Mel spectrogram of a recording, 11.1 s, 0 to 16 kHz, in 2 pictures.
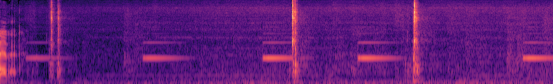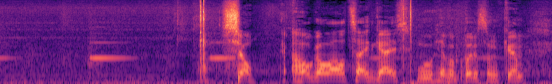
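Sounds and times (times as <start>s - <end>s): fuel pump humming: 0.0s - 11.0s
dashboard chime beeping: 0.2s - 0.7s, 1.4s - 4.2s, 5.0s - 8.0s, 9.1s - 11.0s.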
